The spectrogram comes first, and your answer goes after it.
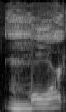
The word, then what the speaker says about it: Moor: A, Moor, MOOR, no E.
